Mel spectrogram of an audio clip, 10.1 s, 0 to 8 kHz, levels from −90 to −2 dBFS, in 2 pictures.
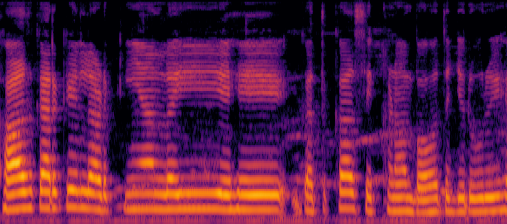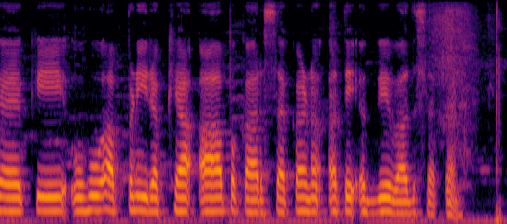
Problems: none marked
